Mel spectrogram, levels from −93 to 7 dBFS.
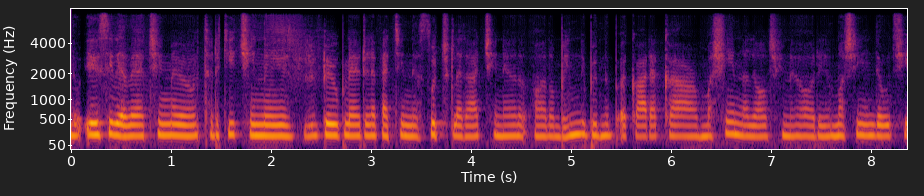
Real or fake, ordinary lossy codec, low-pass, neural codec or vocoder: fake; none; 7.2 kHz; codec, 16 kHz, 0.5 kbps, X-Codec, HuBERT features, trained on LibriSpeech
